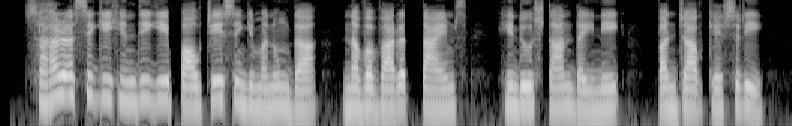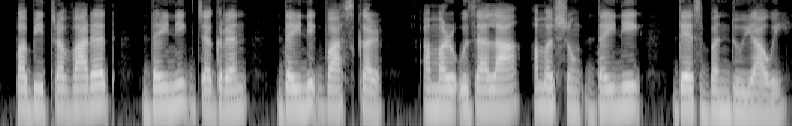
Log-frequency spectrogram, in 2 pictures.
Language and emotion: Manipuri, neutral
